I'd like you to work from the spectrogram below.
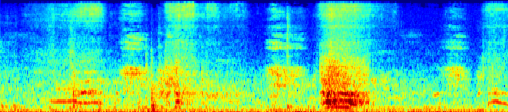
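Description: A child blows out birthday candles with a short puff of breath, a single brief breathy burst against faint background noise.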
